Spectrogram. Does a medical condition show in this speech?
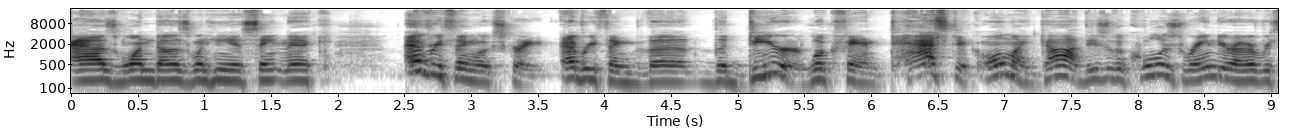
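No.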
